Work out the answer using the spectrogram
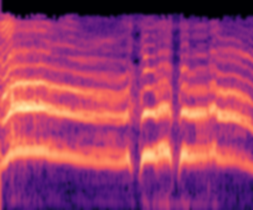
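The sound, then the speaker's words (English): A human voice imitating a cat screaming: a loud, high, strained wail that holds steady, then breaks twice in quick dips before resuming and carrying on to the end. “it is just real, like, screaming. Like, for a whole minute, just scream. Like, that cat had fucking lungs.”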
